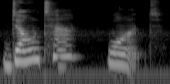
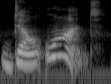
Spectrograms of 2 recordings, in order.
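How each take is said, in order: First: An extra vowel follows the released T. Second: The T is unreleased before the W. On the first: The speaker calls it wrong. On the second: The speaker calls it right. "It can be unreleased"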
